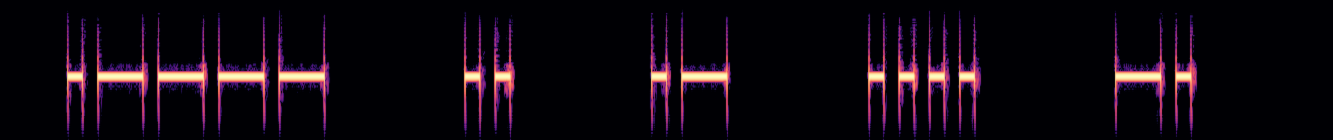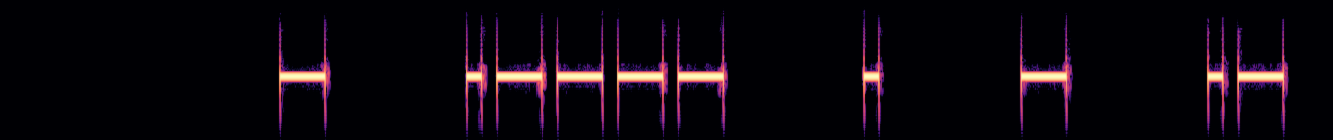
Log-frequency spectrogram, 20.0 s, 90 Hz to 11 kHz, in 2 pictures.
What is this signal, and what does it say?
Morse code, heard as a keyed tone, about 10 wpm, spaced as for 6 wpm, 800 Hz. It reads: 1IAHN T1ETA
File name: LEZIONI / 4 Q1 ws 10wpm 2538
